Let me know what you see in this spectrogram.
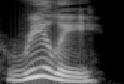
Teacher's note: your voice goes up slightly at the end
